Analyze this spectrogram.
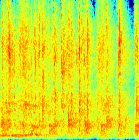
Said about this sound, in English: Give a round of applause for this.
